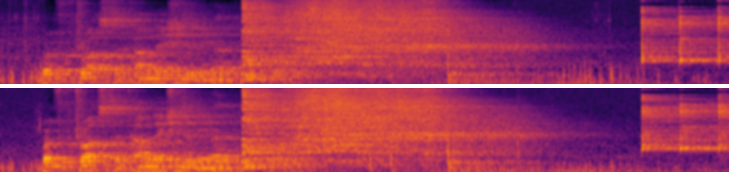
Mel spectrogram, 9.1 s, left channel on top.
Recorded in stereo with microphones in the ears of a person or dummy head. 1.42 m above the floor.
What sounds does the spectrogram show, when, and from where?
0.5 s a man speaking: 20° right (ahead or behind), 1.2 m
3.0 s a toilet flushing: 20° left (ahead or behind), 3 m
5.6 s a thud: centre (ahead or behind), 0.9 m
8.0 s dripping: 60° left (ahead or behind), 1.2 m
